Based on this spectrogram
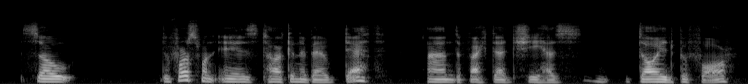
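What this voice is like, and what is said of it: Speaker's own regional accent. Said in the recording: “my accent might throw you there”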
